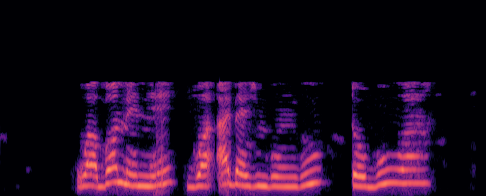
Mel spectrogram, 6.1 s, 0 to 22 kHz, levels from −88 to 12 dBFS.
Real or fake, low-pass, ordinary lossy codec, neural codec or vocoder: fake; 7.2 kHz; AAC, 16 kbps; codec, 16 kHz, 8 kbps, FreqCodec, larger model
